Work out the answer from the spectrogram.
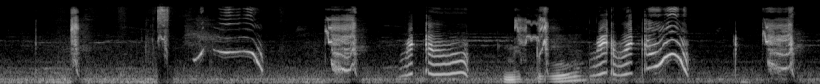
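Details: Indian ringneck parakeet, a green pet parrot, talking clearly: bursts of speech-like syllables with bending, whistled tones, loud and irregular, separated by short pauses, with some music and human voice around.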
